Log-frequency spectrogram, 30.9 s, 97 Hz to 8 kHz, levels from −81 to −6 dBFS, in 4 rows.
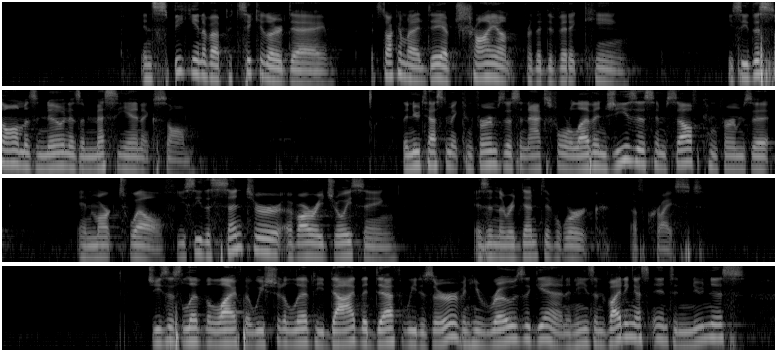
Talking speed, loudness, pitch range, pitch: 155 wpm, -40 LUFS, 125-155 Hz, 140 Hz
